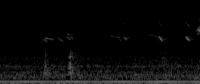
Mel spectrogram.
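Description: Baby chicks (Rhode Island Red/ISA Brown, a few days old) peeping faintly, about half a dozen short high peeps, over a steady low hum.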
